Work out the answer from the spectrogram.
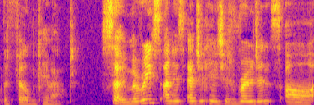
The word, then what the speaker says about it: Maurice: I've been saying Morris since I first read this in 2005. And it turns out it's Maurice, and I've been saying it wrong this whole time.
